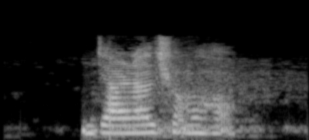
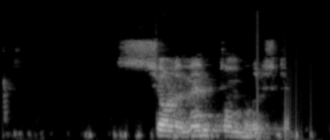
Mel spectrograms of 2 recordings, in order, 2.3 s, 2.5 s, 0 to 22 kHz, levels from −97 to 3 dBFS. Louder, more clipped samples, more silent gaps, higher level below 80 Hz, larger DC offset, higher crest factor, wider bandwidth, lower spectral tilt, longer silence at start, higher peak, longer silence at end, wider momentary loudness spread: first, -24 LUFS vs -36 LUFS; neither; second, none vs 0.34-0.61 s, 0.74-0.82 s; first, -64 dBFS vs -72 dBFS; neither; about the same, 20 dB vs 22 dB; about the same, 7.8 kHz vs 7.2 kHz; about the same, -4 dB/octave vs -4.5 dB/octave; first, 0.6 s vs 0.05 s; first, -6 dBFS vs -16 dBFS; first, 0.4 s vs 0.25 s; second, 12 LU vs 15 LU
